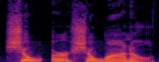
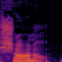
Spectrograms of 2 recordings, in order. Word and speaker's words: Shawano: It's, and people put the A, they pronounce the A and they shouldn't. – Right. – Shawano. That's the Shawano instead of Shawano.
